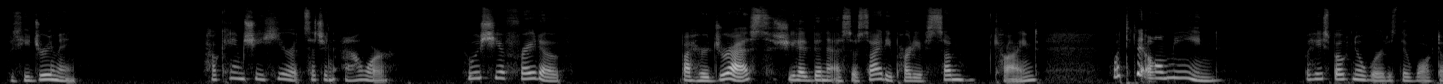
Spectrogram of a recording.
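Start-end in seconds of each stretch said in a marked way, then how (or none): none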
